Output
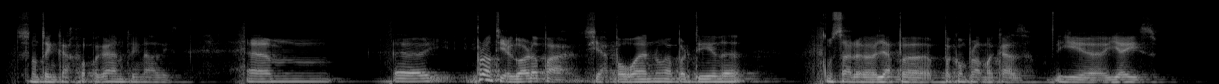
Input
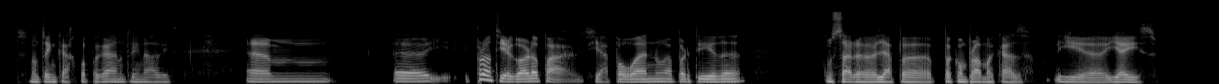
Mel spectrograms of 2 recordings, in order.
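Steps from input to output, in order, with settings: 0.47–1.40 s: low-pass 8.2 kHz 12 dB/octave; 9.41–9.88 s: compression 5:1, threshold -30 dBFS, peak gain reduction 7.5 dB; peak limiter -18.5 dBFS, peak gain reduction 6.5 dB; reverberation RT60 0.65 s, pre-delay 6 ms, DRR 10 dB; swell ahead of each attack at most 130 dB/s

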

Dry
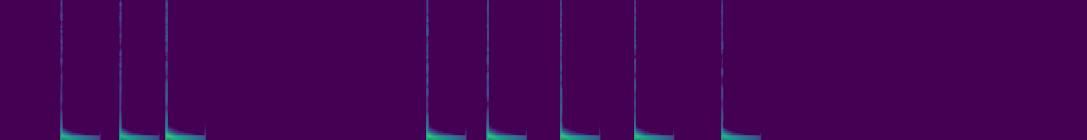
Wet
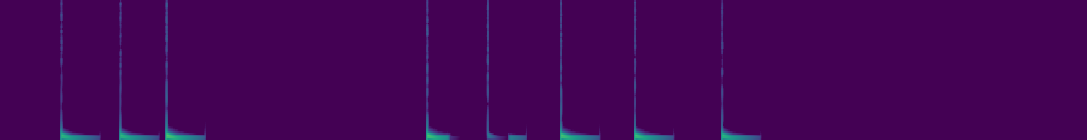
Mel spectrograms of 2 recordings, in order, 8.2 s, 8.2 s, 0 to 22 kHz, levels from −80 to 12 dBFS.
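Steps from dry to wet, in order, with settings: 3.35–3.81 s: high-pass 350 Hz -> 1 kHz 12 dB/octave

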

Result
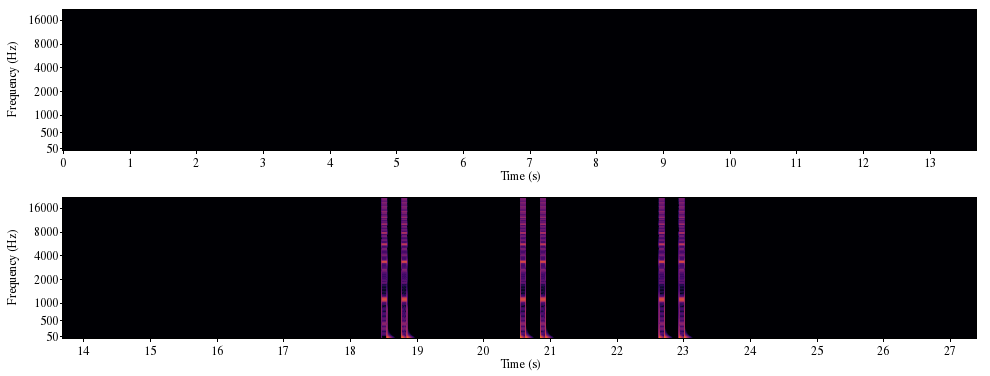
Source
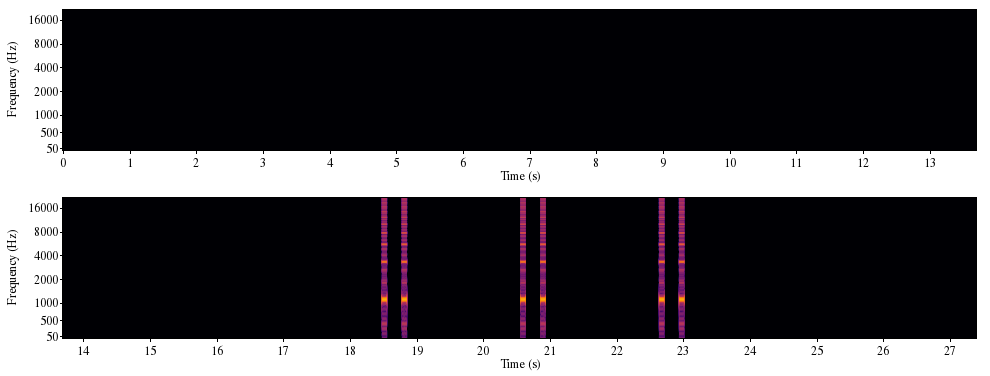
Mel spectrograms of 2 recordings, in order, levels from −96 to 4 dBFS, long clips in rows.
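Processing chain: Schmitt trigger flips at -31 dBFS; high-order bell 1.3 kHz -11.5 dB 1.1 oct; trim +6 dB

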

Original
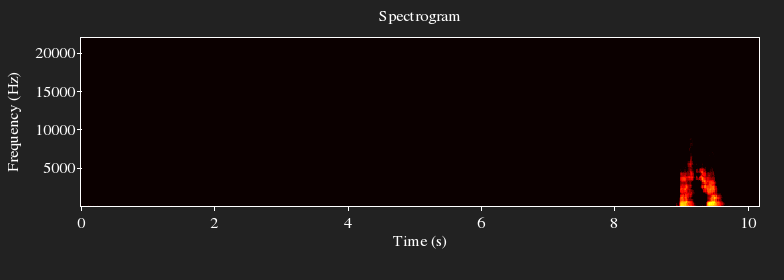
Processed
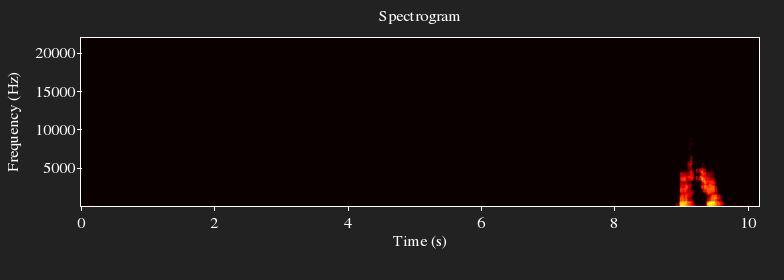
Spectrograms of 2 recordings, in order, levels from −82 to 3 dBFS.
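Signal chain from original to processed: in parallel at -1 dB: compression, threshold -31 dBFS, peak gain reduction 14 dB; on the sum: robot voice 183 Hz

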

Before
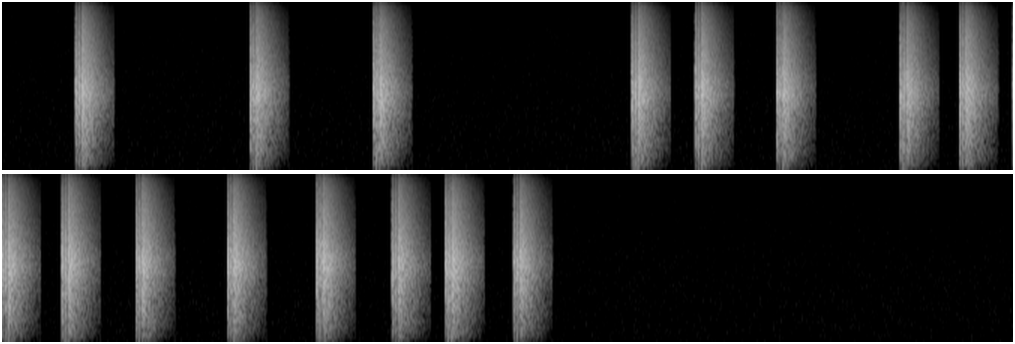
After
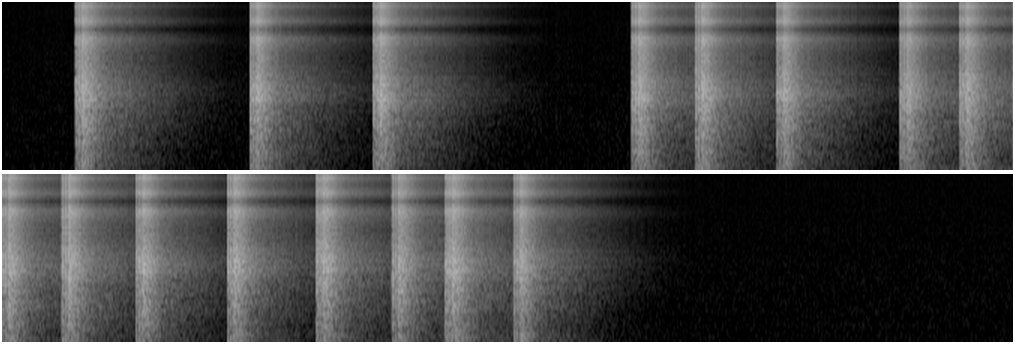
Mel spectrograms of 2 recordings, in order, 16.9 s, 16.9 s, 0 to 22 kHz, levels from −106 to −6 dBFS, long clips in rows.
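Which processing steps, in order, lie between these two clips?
two-slope reverb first 0.23 s, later 1.6 s, from -18 dB, DRR 1.5 dB; careless resampling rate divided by 4×, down none, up zero stuff; trim -5.5 dB

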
